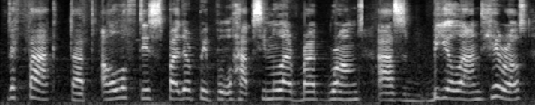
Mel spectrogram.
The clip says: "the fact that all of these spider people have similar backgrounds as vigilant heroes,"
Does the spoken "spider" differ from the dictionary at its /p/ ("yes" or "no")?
no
